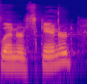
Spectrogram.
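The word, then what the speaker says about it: Lynyrd Skynyrd: $33.99 Justin Chase wants Leonard skinnard pronounce Leonard skinnard that's so to Justin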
